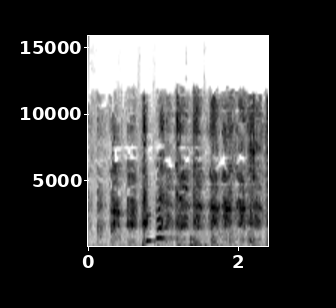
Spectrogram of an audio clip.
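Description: People laughing, a rapid snickering laugh in quick repeated pulses.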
